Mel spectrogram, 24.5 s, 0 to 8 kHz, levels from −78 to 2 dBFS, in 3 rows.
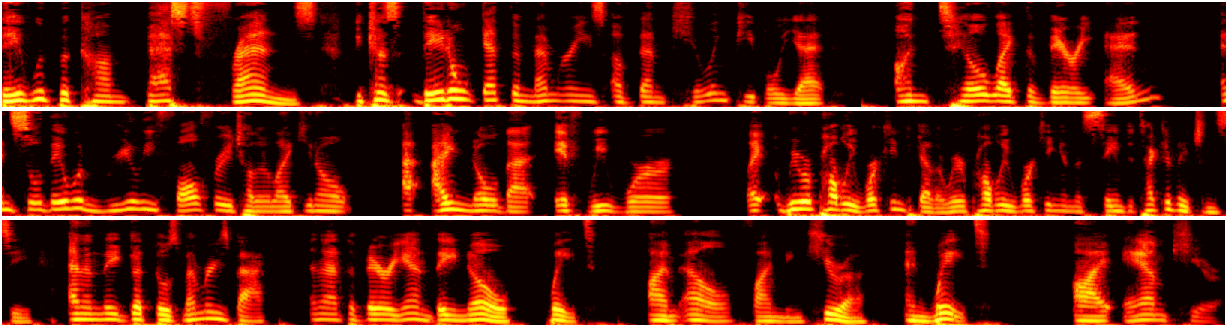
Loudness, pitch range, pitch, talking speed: -22 LUFS, 135-170 Hz, 155 Hz, 195 wpm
